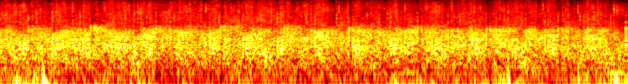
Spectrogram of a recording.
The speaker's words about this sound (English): I want to appreciate you, and we have people in there, so for those of you who are listening, please extend your thanks with a round of applause for these people.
